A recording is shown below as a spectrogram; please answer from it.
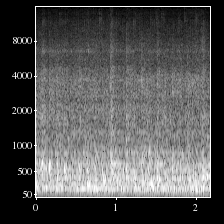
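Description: AGT KKTA27 mini skid steer with its engine running close by, a loud, steady low rumble with a slight rattle throughout the short stretch. No one talks.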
